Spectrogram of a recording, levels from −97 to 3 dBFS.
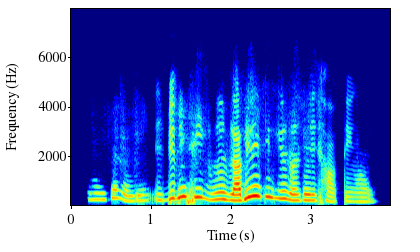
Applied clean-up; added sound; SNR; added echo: neural mask model Resemble Enhance denoiser.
